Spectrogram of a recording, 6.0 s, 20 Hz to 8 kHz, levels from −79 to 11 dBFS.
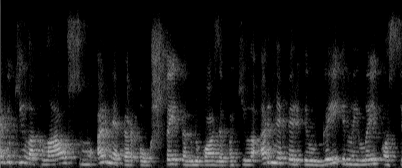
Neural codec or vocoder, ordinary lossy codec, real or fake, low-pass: none; Opus, 32 kbps; real; 7.2 kHz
